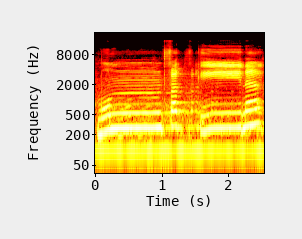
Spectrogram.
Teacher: نون ساکن کے بعد حروف اخفاء میں سے حرف فا آ گیا ہے، اس لیے یہاں پہ ہم غنہ کریں گے۔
